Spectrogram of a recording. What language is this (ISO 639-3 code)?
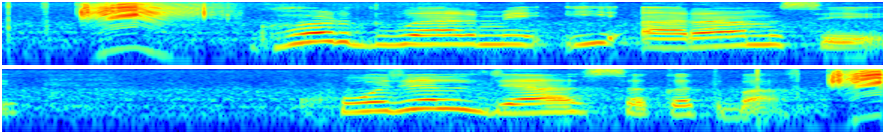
bho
